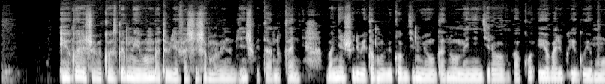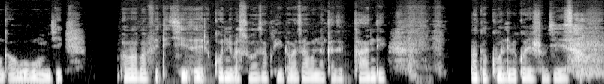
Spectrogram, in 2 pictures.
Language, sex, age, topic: Kinyarwanda, female, 25-35, education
